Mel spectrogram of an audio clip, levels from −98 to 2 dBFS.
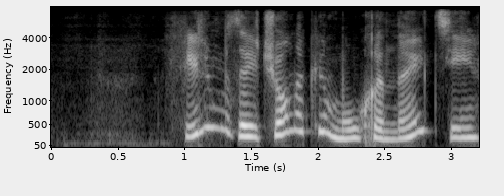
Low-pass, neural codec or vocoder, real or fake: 7.2 kHz; codec, 24 kHz, 3 kbps, HILCodec; fake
